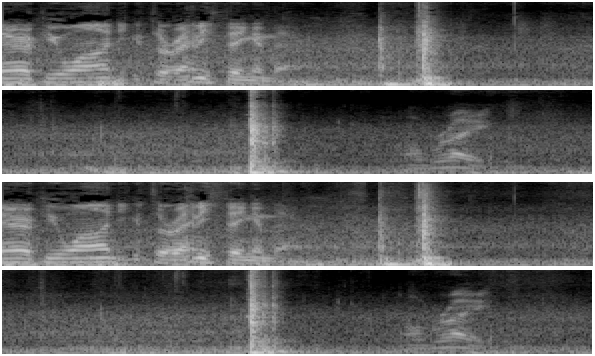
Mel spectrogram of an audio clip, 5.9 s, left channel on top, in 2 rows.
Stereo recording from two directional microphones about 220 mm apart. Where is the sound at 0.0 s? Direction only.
25° right (ahead or behind).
